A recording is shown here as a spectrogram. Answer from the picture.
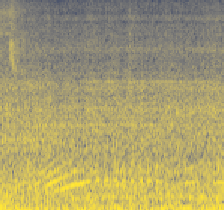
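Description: BMW GS Adventure motorcycle cruising at speed: a steady engine drone under a haze of wind and road noise, the engine note rising a little about half a second in.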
